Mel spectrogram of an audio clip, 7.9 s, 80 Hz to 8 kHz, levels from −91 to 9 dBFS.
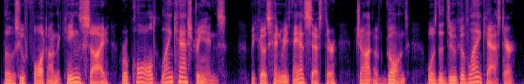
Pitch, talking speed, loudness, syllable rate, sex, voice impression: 110 Hz, 160 wpm, -18 LUFS, 5.0 syllables/s, male, very masculine, middle-aged, slightly thick, sincere, slightly mature, slightly wild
